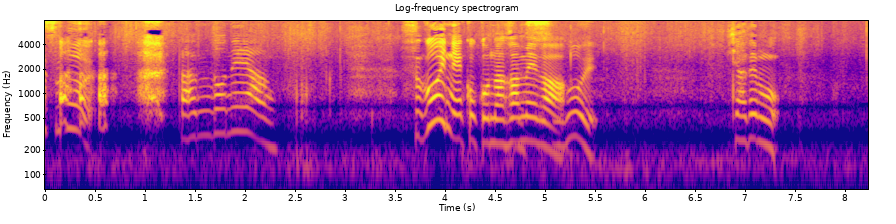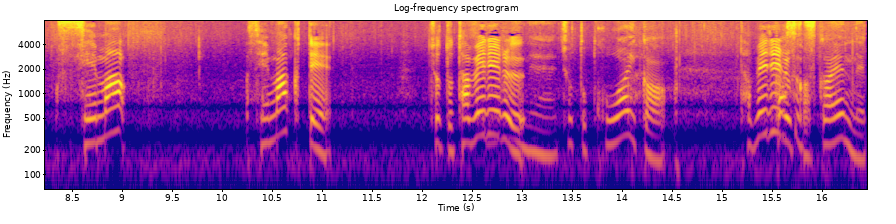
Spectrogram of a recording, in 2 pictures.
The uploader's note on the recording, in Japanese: 若杉山。山での収録と下山後のアフタートークを合わせて作っています。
